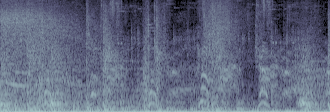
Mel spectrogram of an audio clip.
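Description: A brawler punches with heavy thuds.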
